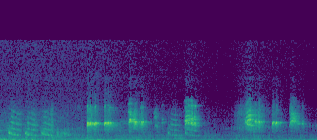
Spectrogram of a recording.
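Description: Malinois (Waterslager) song canary singing. It starts with a run of quick falling notes, then moves to louder, higher chirping phrases broken by short pauses, with a brief gap about four seconds in.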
